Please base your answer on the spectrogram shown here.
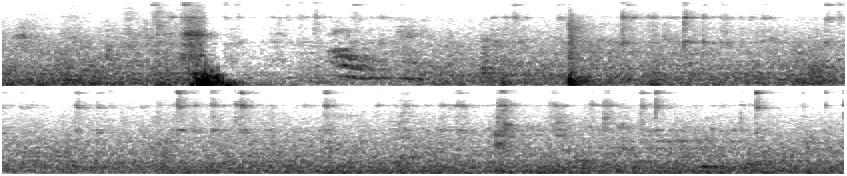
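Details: French Bulldog puppy at Umpqua Valley Kennels in Drain, Oregon, giving a sharp low yelp, then a thin rising whine and a few soft whimpers, with a woman's voice talking gently nearby.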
